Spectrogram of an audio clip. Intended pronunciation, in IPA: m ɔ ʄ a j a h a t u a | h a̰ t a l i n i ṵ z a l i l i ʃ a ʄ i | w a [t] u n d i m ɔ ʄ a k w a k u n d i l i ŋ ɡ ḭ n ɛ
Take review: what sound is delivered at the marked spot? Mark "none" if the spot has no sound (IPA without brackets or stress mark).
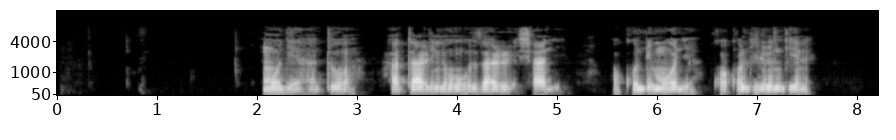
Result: k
